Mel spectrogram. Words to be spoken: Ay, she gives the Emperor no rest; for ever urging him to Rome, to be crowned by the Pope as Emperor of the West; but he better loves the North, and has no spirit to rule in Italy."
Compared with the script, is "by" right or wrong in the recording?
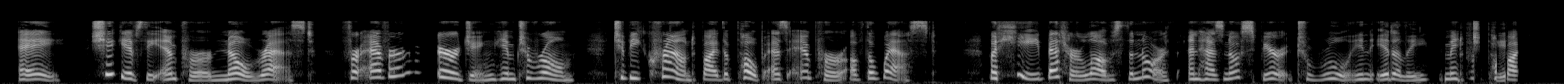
right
